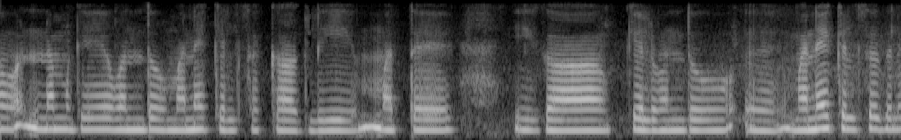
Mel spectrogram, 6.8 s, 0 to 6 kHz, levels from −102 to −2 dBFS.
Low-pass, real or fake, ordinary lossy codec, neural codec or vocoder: 5.4 kHz; real; AAC, 32 kbps; none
